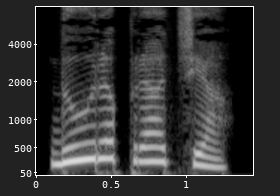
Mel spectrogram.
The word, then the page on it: ದೂರಪ್ರಾಚ್ಯ: dūra prācya; kannada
